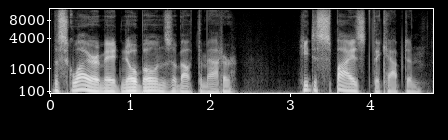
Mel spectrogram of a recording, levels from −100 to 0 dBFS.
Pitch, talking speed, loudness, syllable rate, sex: 95 Hz, 150 wpm, -17 LUFS, 4.8 syllables/s, male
